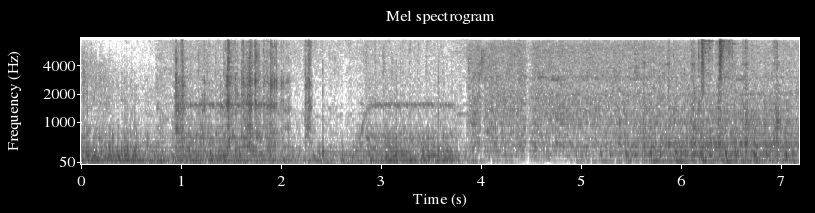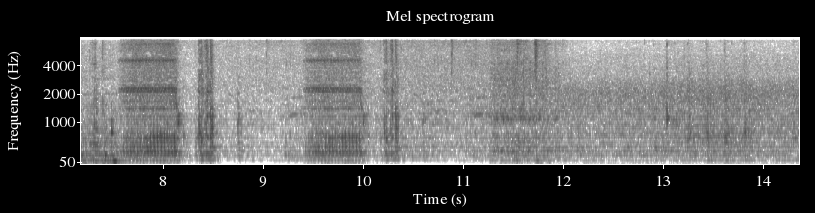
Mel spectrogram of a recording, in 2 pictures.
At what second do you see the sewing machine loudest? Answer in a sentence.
The volume of the sewing machine peaks at 8 seconds.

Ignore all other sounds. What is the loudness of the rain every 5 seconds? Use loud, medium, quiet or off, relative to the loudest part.
loud, medium, loud.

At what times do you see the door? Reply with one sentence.
You can't hear the door here.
